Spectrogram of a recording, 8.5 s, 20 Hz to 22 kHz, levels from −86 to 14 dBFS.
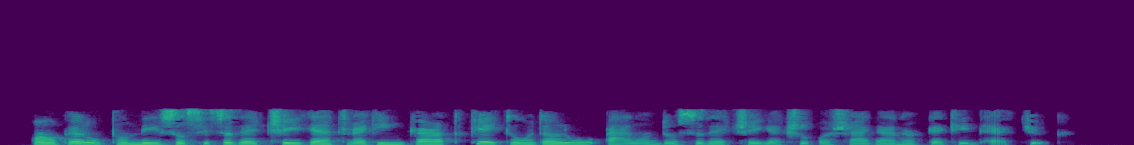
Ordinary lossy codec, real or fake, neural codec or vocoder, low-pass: MP3, 32 kbps; fake; autoencoder, 22.05 kHz, a latent of 192 numbers a frame, VITS, trained on one speaker; 5.4 kHz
